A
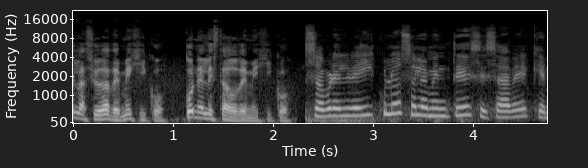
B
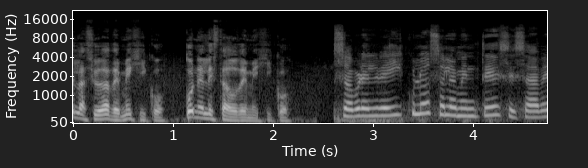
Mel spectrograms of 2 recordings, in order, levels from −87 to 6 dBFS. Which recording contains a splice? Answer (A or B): A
